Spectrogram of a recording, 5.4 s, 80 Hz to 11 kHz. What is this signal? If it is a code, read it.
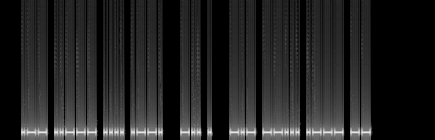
Morse code, heard as a keyed tone, about 34 wpm, 700 Hz. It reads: W2HP DE K7JM
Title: USA Callsign DE Callsign - 4 Characters - 35wpm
